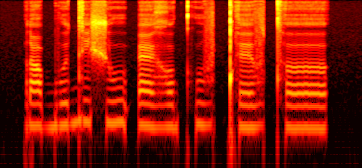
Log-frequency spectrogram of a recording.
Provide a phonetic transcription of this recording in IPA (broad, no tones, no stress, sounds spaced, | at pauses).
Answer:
ɾ ɑ b ʊ d i ʃ u ʔ æ ɣ ɔ kʷʰ i v ǃʰ ɛ v tʰ ʌ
